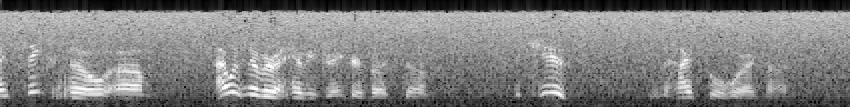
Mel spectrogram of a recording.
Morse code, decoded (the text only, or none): none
